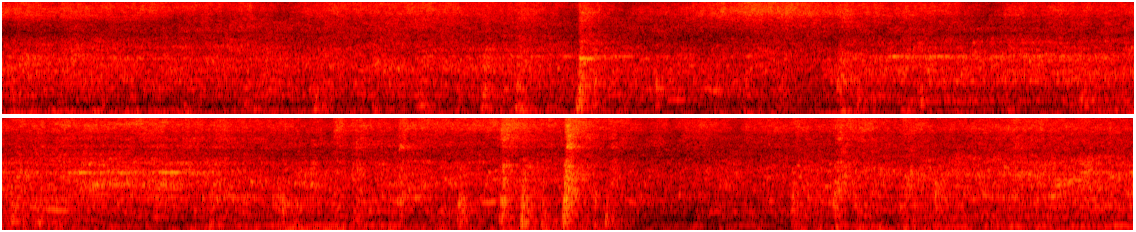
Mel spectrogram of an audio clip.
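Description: Indian Railways passenger coach running at speed, heard from inside through an open barred window: a steady rumble of wheels on rail with air rushing past, and a few sharp knocks about three seconds in and twice near eight seconds.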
